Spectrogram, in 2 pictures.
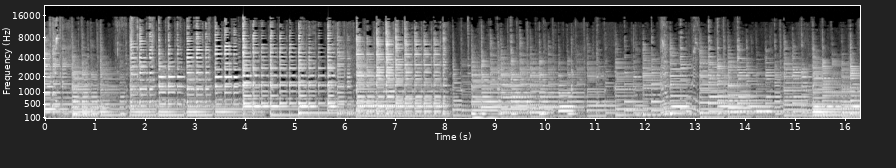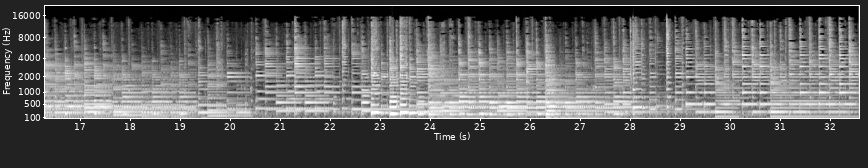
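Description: Solo acoustic guitar playing a sonata movement: plucked melodic lines with full struck chords, several near the start and a loud accent about two-thirds of the way through.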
